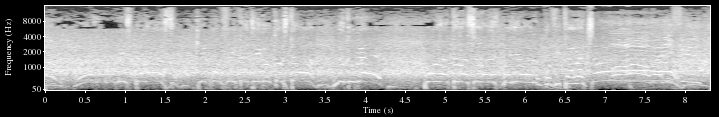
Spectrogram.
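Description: Football match broadcast sound: a commentator's voice over steady stadium crowd noise.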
